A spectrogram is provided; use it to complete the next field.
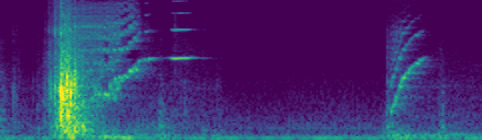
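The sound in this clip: A small wooden door in a fairy-tale cottage is opened just a crack: a soft bump, then a squeaky, rising creak of the hinge, and a second shorter creak a few seconds later.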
